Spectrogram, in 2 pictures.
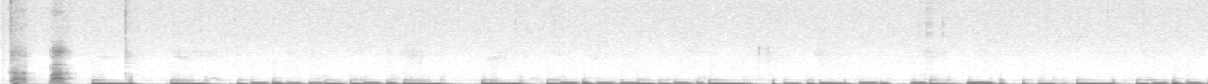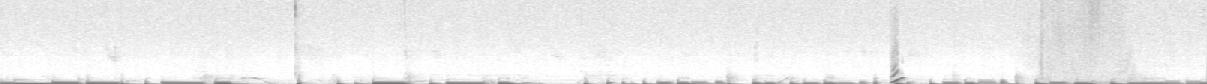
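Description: Unaccompanied electric bass guitar playing a reggae bassline of short plucked notes in a bouncing, syncopated rhythm with brief rests. It is strung with old strings, which make its tone sound funny.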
